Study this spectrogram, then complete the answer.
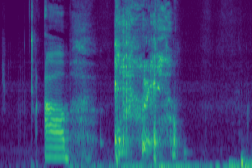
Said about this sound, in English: And then, this cough is getting to me. What the hell?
